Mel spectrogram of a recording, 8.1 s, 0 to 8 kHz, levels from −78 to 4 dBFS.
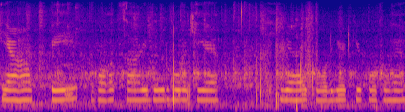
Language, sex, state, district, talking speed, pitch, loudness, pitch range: Hindi, female, Rajasthan, Bikaner, 95 wpm, 225 Hz, -23 LUFS, 160-230 Hz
